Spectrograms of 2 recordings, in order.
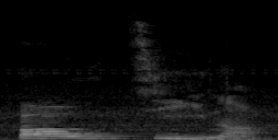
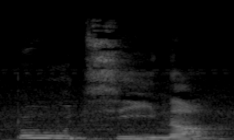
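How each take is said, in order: No difference in how they are said.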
